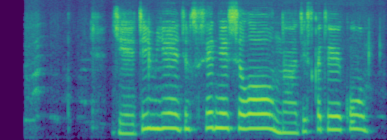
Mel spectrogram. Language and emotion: Russian, positive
